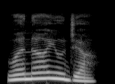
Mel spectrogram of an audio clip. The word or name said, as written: ವಾನಾಯುಜ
